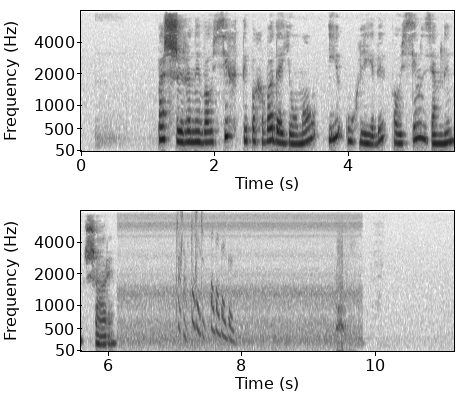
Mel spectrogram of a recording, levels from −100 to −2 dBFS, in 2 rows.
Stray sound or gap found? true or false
true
